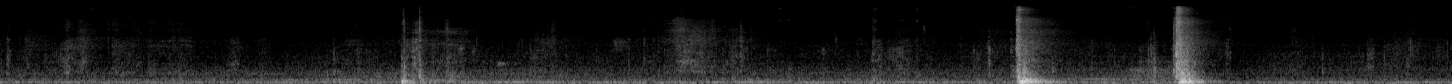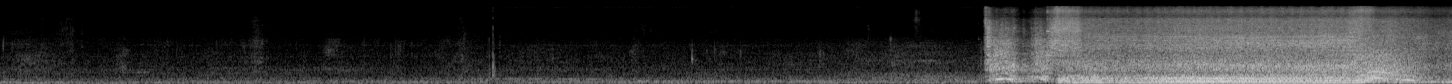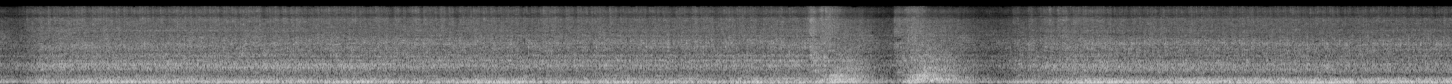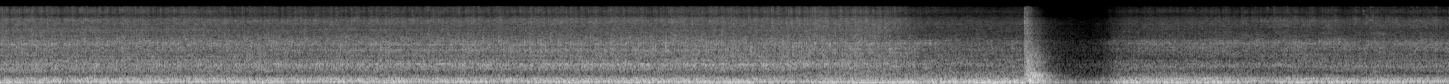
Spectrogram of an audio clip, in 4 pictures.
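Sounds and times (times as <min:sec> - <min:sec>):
car engine starting: 0:24.3 - 0:58.0
car engine revving and idling: 0:24.4 - 0:58.0.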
